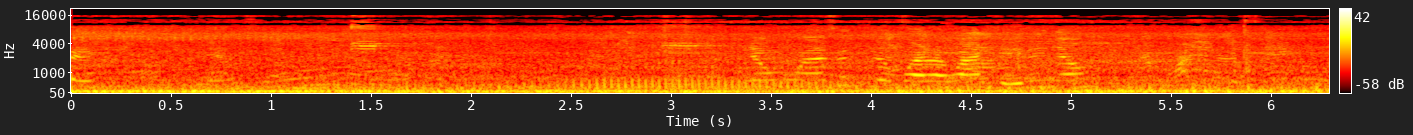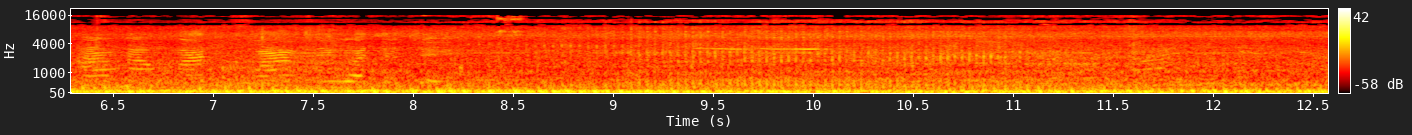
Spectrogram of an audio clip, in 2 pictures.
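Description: Outdoor ambience: several people's voices chattering faintly in the background over a steady low rumble, with the voices clearest between about three and eight seconds in.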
